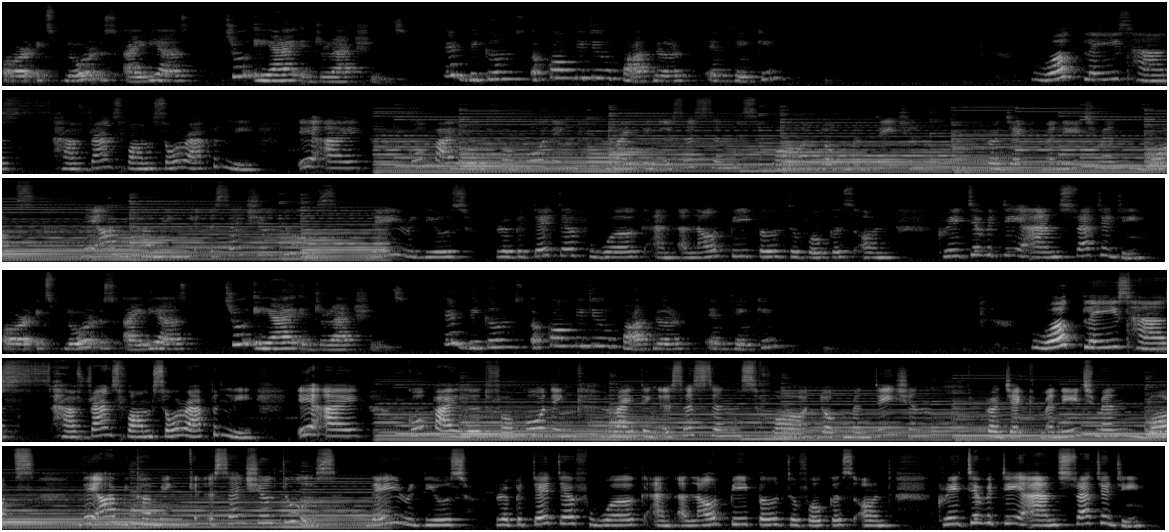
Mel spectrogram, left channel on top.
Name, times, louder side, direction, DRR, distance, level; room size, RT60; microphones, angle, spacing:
voice 1, 0.0-1.9 2.2-4.0 4.4-7.8, right 1 dB, 35° right, 1.3 m, -34 dB
voice 2, 10.3-11.9 12.1-21.0 21.5-26.6 26.9-28.0 28.2-34.7, right 8 dB, 70° right, 0.3 m, -30 dB
sound 1, 15.4-27.2, right 1 dB, 55° left, 1.0 m, -33 dB
3.2 x 3.1 x 3.4 m
head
